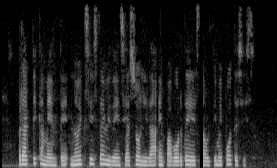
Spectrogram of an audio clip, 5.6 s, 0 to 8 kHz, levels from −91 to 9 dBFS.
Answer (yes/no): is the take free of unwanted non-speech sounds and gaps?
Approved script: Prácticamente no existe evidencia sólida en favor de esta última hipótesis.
no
